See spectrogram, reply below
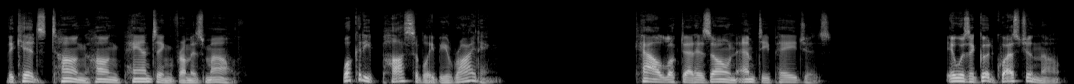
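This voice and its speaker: A man reading a novel as an audiobook narrator, expressive and wry. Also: on the low side, no echo, clean studio sound. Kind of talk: scripted fiction narration.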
